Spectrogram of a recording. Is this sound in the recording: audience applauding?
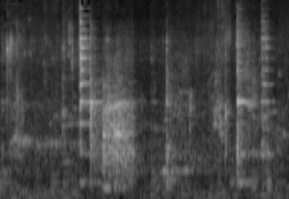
no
